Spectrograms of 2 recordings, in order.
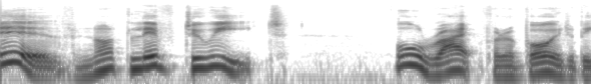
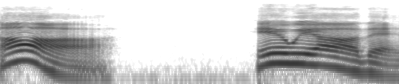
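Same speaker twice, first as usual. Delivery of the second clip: deep, loud, drawn-out, threatening, challenging growl; 5 dB louder than usual. Grandpa, waiting at the steps, greets the arriving family, deep, challenging voice. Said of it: "in a deep, challenging voice".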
